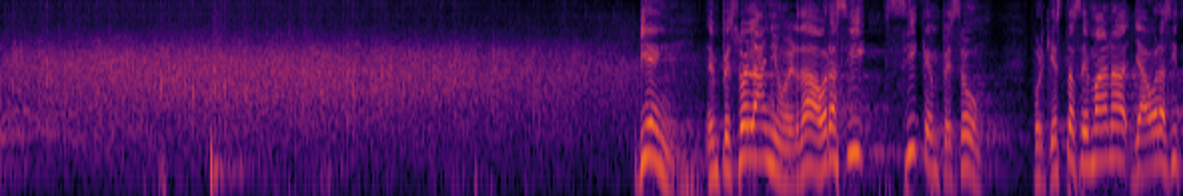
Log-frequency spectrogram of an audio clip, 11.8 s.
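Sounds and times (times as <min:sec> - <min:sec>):
audience applause for musicians: 0:00.0 - 0:06.4
speech: 0:06.4 - 0:11.8.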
